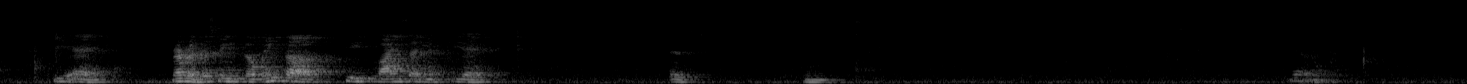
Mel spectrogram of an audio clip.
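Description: A man speaks calmly, close by and slightly muffled.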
